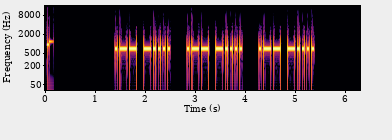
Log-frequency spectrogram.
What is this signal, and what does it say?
Morse code, heard as a keyed tone, about 25 wpm, 700 Hz. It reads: W6 W6 W6
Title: Callsign Prefixes for Top 25 DXCC - Repeated 3x - 25wpm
